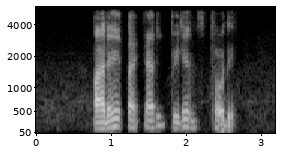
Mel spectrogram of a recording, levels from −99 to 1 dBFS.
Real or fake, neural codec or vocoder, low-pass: fake; codec, 44.1 kHz, 2.6 kbps, DAC; 5.4 kHz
